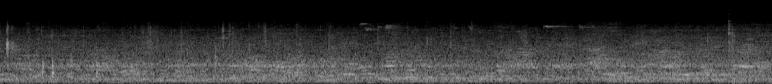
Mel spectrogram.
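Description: Footsteps tap on a paved street nearby.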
